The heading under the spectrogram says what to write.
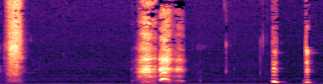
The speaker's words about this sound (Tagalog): Sige na, sabihin mo na sa akin kung bakit ka umiiyak dito sa kwarto.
